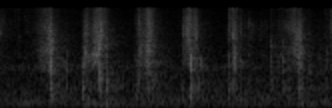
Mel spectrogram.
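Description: A tarot deck being shuffled by hand: a quick, irregular run of soft papery card flicks.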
